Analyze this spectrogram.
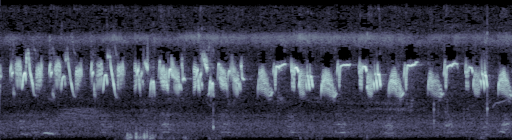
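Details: Skylark singing a fast, unbroken stream of high, sharp chirped notes in quick repeated phrases, with scattered low knocks and thumps in the background.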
